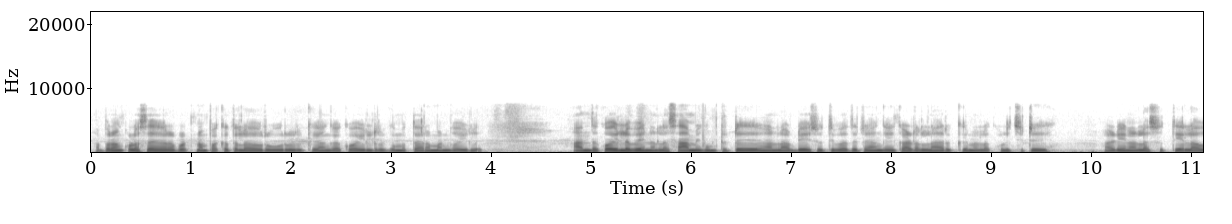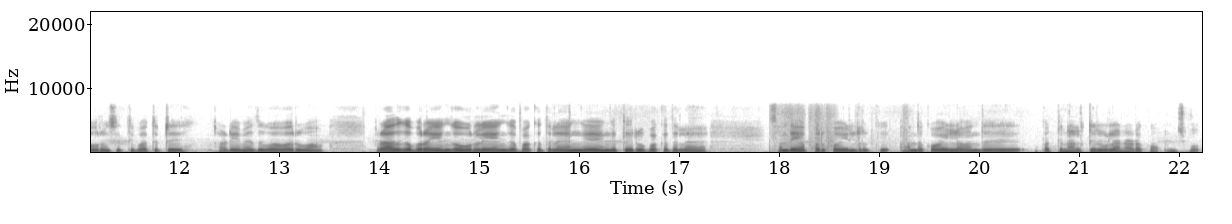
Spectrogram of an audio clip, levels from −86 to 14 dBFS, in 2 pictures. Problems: background sounds at intervals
